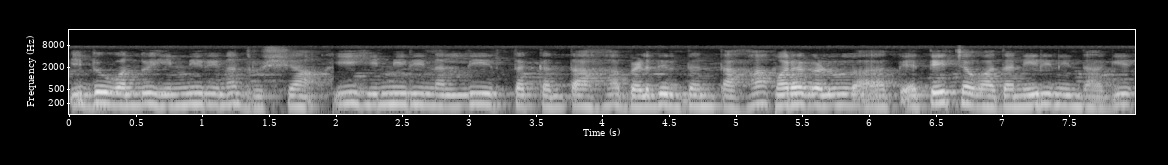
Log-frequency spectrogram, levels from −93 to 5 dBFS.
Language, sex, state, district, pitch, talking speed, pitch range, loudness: Kannada, female, Karnataka, Shimoga, 180 Hz, 90 wpm, 165-190 Hz, -19 LUFS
